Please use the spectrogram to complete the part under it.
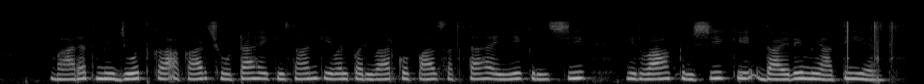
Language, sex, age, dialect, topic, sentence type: Hindi, female, 18-24, Kanauji Braj Bhasha, agriculture, statement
